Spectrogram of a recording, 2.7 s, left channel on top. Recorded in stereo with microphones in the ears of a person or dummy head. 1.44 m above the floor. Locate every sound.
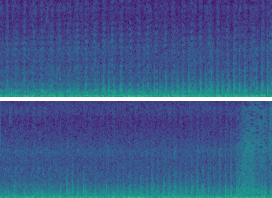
0.0 s a helicopter: 50° left (ahead or behind); by 2.7 s 70° left (ahead or behind)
